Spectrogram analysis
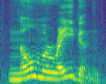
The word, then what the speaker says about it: Gnomeregan: No moragan. Yes, as is the proper pronunciation as we learned. No moragan. Not or something or no morgan.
